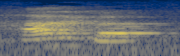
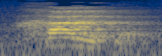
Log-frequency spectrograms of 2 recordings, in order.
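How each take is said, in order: First: The word begins with a plain h sound. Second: The word begins with a throaty ch sound. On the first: The speaker calls it wrong. "that's not the right way of saying it" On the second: The speaker calls it right. "It's this"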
